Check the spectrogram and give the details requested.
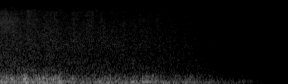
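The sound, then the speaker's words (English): Steady rain hisses down with a deep rumble underneath, holding at a constant wash before fading away just before the end. No voices are heard. “Instead, she let the warmth of the rainwater run over her.”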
